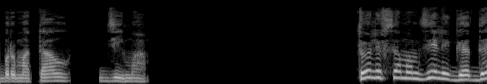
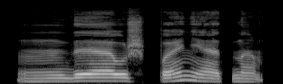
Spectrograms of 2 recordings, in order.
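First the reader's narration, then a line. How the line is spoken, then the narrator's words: Drawling. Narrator (Russian): протянул Дима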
